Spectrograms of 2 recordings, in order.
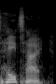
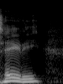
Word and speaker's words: Haiti: was going on uh I read that as haytai like South Dakota well we're a bunch of South Dakota Boys I had to think did I see it did I say it right oh you're right it is Haiti and um so uh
